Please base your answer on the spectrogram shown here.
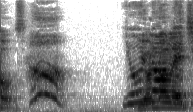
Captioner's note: gasps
